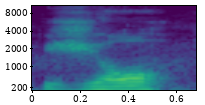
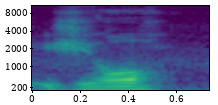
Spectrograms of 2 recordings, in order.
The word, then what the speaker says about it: Zhao: It's actually pronounced Zhao. So it's Chloe Zhao.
